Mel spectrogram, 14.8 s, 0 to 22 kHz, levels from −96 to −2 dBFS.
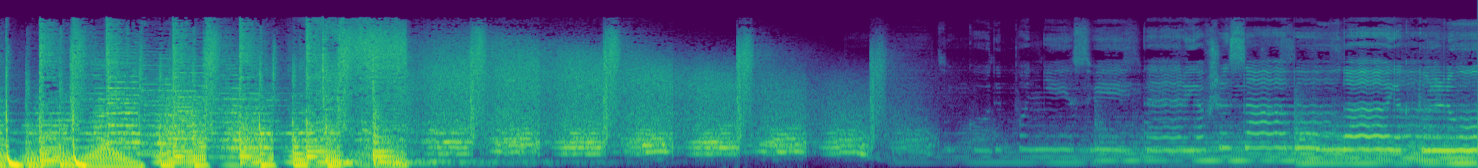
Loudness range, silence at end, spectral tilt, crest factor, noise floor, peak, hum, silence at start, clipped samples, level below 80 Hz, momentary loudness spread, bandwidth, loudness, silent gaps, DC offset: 22 LU; 0 s; -5 dB/octave; 16 dB; -47 dBFS; 0 dBFS; none; 0 s; under 0.1%; -22 dBFS; 21 LU; 15.5 kHz; -16 LUFS; none; under 0.1%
